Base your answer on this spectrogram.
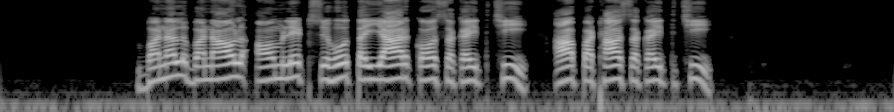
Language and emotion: Maithili, neutral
